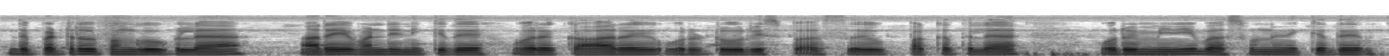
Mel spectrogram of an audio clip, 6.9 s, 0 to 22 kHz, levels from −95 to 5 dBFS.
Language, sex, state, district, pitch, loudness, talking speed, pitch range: Tamil, male, Tamil Nadu, Kanyakumari, 120 Hz, -17 LUFS, 155 wpm, 115-125 Hz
